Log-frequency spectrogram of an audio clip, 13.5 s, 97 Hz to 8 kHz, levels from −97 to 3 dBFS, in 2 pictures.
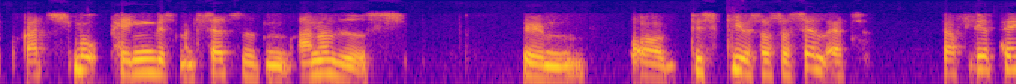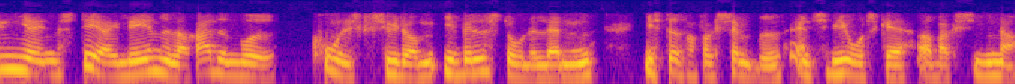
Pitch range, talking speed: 150-190 Hz, 175 wpm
